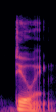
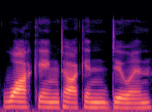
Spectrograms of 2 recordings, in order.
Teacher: in very common casual speech that final G sound often gets dropped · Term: dropped G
